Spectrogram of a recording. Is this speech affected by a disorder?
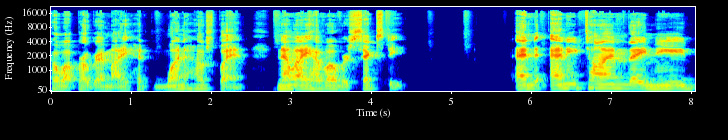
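Yes: cerebral palsy; from birth, brain injury from oxygen loss at fast birth, trouble remembering multiple tasks, hand movement and writing difficulty; plant work at MacArthur's nursery as therapy for hand movements and writing.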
